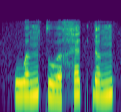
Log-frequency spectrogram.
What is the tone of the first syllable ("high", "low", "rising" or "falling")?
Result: rising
